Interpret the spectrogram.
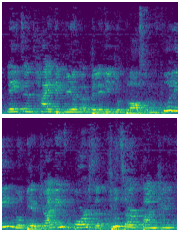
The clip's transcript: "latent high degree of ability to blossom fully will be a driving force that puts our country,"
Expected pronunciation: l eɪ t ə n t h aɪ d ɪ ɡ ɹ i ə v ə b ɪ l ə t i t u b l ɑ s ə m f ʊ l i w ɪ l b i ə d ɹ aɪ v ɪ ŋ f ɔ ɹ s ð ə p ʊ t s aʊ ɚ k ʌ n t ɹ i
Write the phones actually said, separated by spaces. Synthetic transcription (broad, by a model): l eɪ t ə n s h aɪ d ɪ ɡ ɹ i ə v ə b ɪ l ə t i t u b l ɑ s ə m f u l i w ɪ l b i ə d ɹ aɪ v ɪ ŋ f ɔ ɹ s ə f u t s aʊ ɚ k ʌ n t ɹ i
